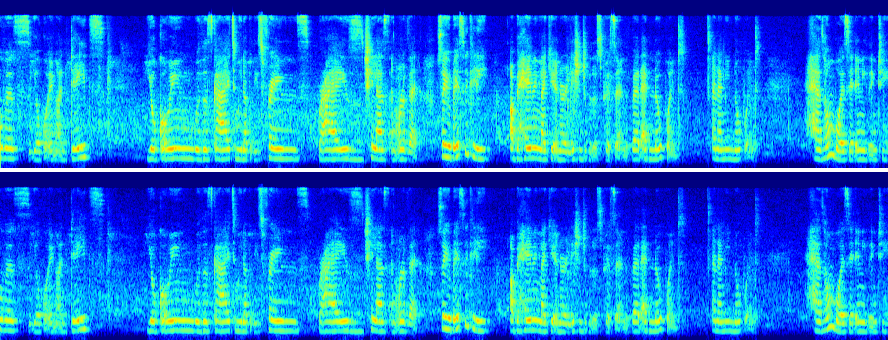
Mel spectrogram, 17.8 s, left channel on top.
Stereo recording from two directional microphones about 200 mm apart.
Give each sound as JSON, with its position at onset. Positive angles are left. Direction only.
{"t": 0.9, "sound": "speech", "side_deg": -10}
{"t": 3.1, "sound": "speech", "side_deg": -30}
{"t": 3.3, "sound": "speech", "side_deg": -10}
{"t": 16.1, "sound": "speech", "side_deg": -5}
